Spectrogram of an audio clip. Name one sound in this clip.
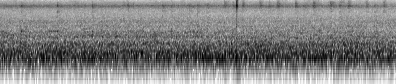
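Water sprays and drums steadily against a car's windows, heard from inside.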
